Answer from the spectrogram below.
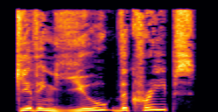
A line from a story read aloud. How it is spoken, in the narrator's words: Evan cried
